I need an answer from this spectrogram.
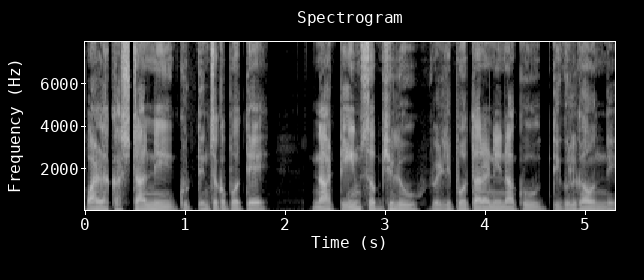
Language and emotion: Telugu, fearful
